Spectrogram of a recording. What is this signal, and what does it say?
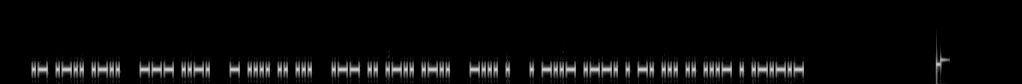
Morse code, heard as a keyed tone, about 40 wpm, 700 Hz. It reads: ALL OF THIS WILL BE EXPENSIVE.
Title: Sentences from Top 1000 Words - Review Part 6 - 40wpm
